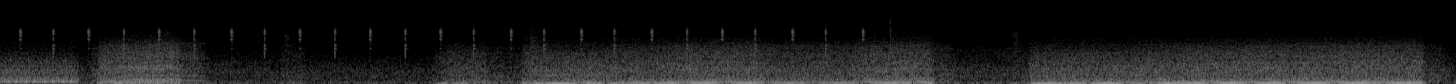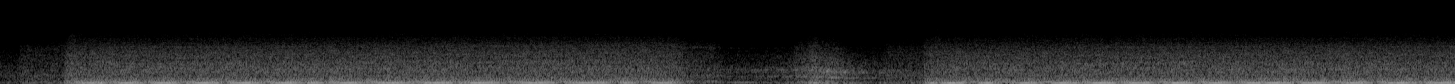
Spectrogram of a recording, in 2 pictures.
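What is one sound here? A truck engine drones low and steady, dropping away a few times.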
